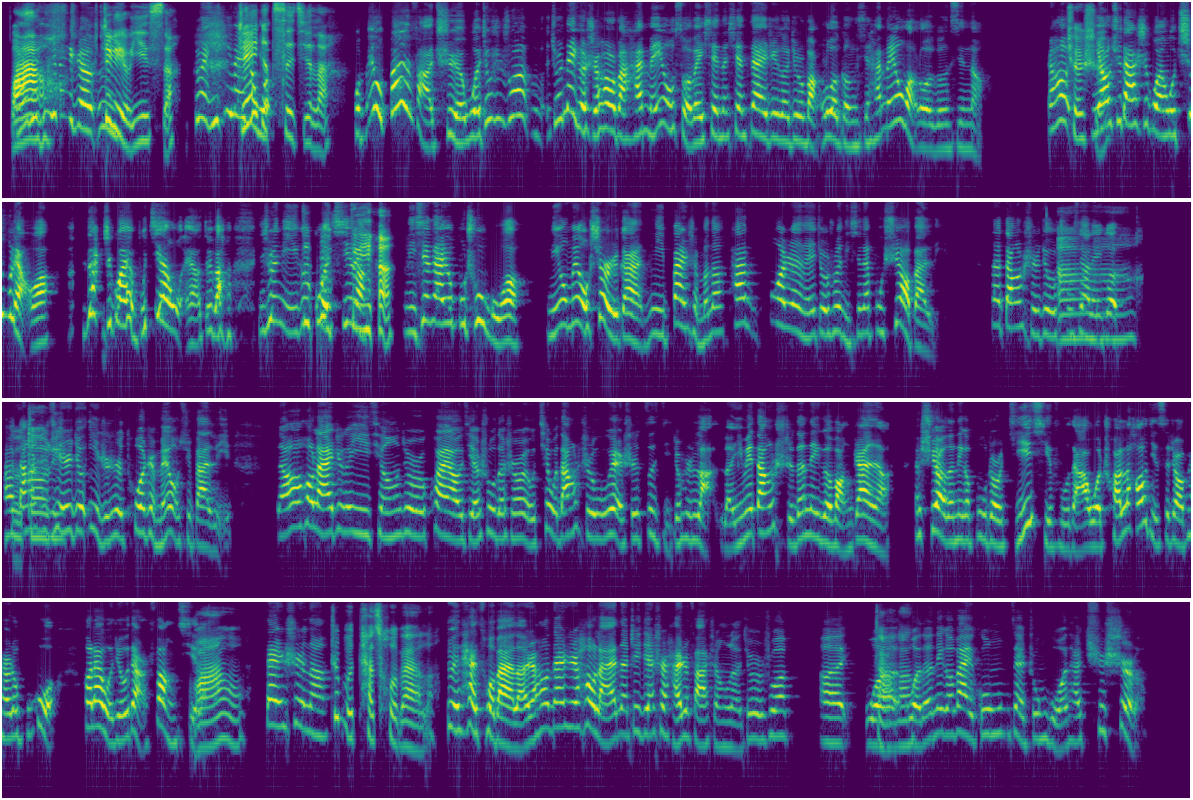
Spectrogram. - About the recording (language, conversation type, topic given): Chinese, podcast, 护照快到期或遗失时该怎么办？
- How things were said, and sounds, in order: joyful: "这个刺激了"; laughing while speaking: "也不见我呀，对吧"; chuckle; laughing while speaking: "对呀"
